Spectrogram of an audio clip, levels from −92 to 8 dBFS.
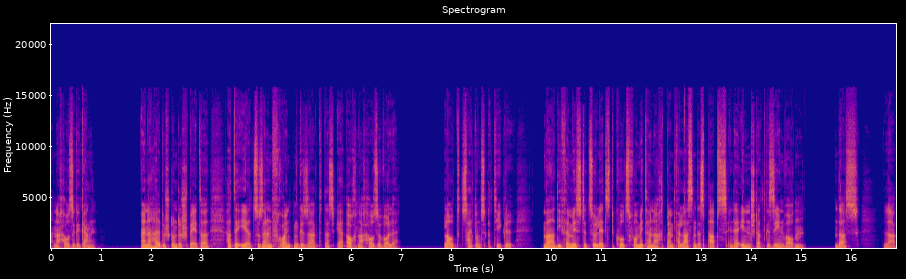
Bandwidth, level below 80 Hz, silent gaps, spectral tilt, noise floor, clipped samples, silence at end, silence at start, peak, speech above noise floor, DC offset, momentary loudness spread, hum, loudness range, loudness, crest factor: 16 kHz; -44 dBFS; none; -4.5 dB/octave; -74 dBFS; under 0.1%; 0 s; 0 s; -2 dBFS; 50 dB; under 0.1%; 8 LU; none; 4 LU; -24 LUFS; 22 dB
